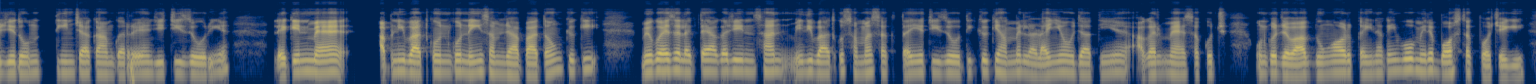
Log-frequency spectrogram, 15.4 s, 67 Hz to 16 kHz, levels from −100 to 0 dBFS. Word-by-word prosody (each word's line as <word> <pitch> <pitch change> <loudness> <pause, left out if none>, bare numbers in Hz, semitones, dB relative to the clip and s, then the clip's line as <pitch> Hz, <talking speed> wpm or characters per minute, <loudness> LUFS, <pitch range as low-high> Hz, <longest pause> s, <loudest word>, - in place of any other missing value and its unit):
ये 145 - +3
दोनों 140 +1 -4 0.2
3-4 145 0 -1
काम 135 -1 0
कर 130 0 -4
रहे - - -2
हैं 140 - -6
ये 140 0 -4
चीज़ें 140 -1 -4
हो 130 - -1
रही 125 - -7
है। - - -7 0.5
लेकिन 155 +5 +4
मैं 155 +1 +9 0.4
अपनी 155 +1 +1
बात 145 -2 +6
को 155 - -4
उनको 150 +1 -3
नहीं 145 +1 +3
समझा 135 -3 0
पाता 130 +2 +1
हूँ 165 +4 -6
क्योंकि, 170 +3 -5 0.5
मेरे 150 - +3
को 165 - +5
ऐसा 165 +1 +6
लगता 155 0 -1
है 160 - +5
अगर 160 +1 -2
ये 165 - +5
इंसान 155 +1 +1
मेरी 155 +2 -2
बात 140 -2 +1
को 155 - -8
समझ 145 0 -4
सकता 145 -1 -5
है 140 - -1
ये 150 +1 -2
चीज़े 145 -1 -5
होती 145 +1 -4
है - - -33
क्योंकि 155 0 -2
हम 140 -2 -4
में 150 +2 -5
लड़ाइयाँ 135 +2 -2
हो 145 - -5
जाती 140 +1 -5
है 150 -1 -7
अगर 135 0 -1
मैं 130 - +6
ऐसा 130 0 -6
कुछ 145 - -6 0.3
उनको 145 0 0
जवाब 125 +1 +5
दूँगा 135 +2 -5
और 150 0 +3
कहीं 140 0 -4
न - - -6
कहीं 155 +2 -7
वो 175 +2 -1
मेरे 165 +1 -2
बॉस 145 +3 +2
तक 145 - -1
पहुँचेगी। 110 +1 -2
145 Hz, 250 wpm, -27 LUFS, 140-155 Hz, 0.5 s, मैं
